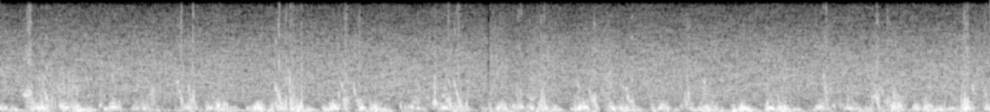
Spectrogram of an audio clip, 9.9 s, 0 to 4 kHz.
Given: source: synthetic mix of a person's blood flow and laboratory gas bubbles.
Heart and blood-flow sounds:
Doppler ultrasound of blood flow; precordium
0.21-0.84 s: bubbles
0.97-1.23 s: bubbles
1.34-1.62 s: bubbles
1.73-2.01 s: bubbles
2.10-2.31 s: bubbles
2.67-3.07 s: bubbles
3.36-3.65 s: bubbles
3.70-3.82 s: bubbles
3.97-4.71 s: bubbles
4.85-4.93 s: bubbles
5.08-5.50 s: bubbles
5.72-6.39 s: bubbles
6.77-6.94 s: bubbles
7.11-7.19 s: bubbles
7.63-7.92 s: bubbles
8.20-8.37 s: bubbles
8.45-8.58 s: bubbles
8.70-9.10 s: bubbles
9.41-9.77 s: bubbles
9.81-9.91 s: bubbles
From the record:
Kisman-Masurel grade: 242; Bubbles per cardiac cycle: several, 3 to 8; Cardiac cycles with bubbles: 100%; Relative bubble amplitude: moderate (0.250 to 0.450); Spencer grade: 3 (all of the cardiac periods contain showers or single bubble signals, but not dominating or overriding the cardiac motion signals); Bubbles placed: anywhere in the cardiac cycle

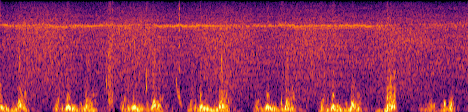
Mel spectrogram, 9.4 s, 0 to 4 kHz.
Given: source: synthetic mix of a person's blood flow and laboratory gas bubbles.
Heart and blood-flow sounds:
Doppler ultrasound of blood flow; precordium
2.10-2.29 s: bubbles
2.90-2.97 s: bubbles
3.49-3.65 s: bubbles
5.60-5.69 s: bubbles
From the record:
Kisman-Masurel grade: 121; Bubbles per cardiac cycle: 1 to 2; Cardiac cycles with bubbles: 10 to 50%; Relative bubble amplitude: barely perceptible (0.100 to 0.250); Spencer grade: 2 (many but less than half of the cardiac periods contain bubble signals, singularly or in groups); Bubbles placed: only in the low amplitude regions of the cardiac cycle

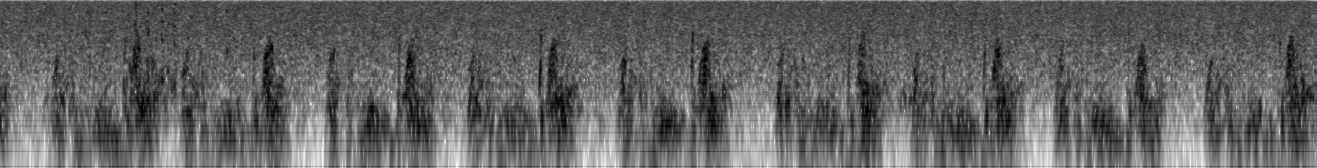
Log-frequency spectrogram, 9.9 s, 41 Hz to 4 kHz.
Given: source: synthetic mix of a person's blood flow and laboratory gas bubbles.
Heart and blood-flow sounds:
Doppler ultrasound of blood flow; precordium
0.93-1.36 s: bubbles
1.70-1.74 s: bubbles
From the record:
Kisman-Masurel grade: 211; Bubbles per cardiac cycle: several, 3 to 8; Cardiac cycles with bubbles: 1 to 10%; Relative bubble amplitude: barely perceptible (0.100 to 0.250); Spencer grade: 1 (occasional bubble signal discernible with the cardiac motion signal, with majority of cardiac periods free of bubbles); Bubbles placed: anywhere in the cardiac cycle

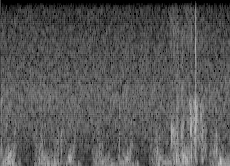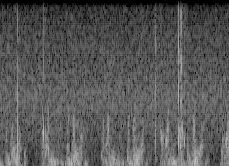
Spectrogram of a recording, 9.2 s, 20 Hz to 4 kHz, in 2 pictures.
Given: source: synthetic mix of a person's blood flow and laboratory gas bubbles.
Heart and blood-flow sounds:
Doppler ultrasound of blood flow; precordium
3.39-4.14 s: bubbles
4.90-4.98 s: bubbles
5.06-5.12 s: bubbles
5.42-5.54 s: bubbles
7.66-7.75 s: bubbles
7.78-7.85 s: bubbles
8.12-8.32 s: bubbles
From the record:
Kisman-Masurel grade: 223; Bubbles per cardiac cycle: several, 3 to 8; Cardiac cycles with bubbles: 10 to 50%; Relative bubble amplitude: loud (0.450 to 0.775); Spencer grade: 2 (many but less than half of the cardiac periods contain bubble signals, singularly or in groups); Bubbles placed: only in the low amplitude regions of the cardiac cycle

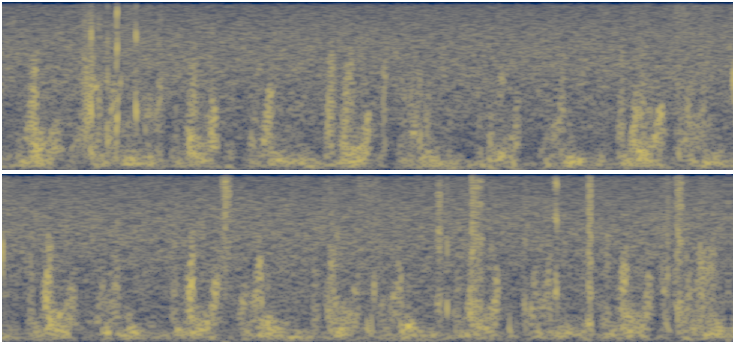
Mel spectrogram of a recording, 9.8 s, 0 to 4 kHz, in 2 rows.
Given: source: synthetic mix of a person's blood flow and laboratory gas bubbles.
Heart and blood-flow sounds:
Doppler ultrasound of blood flow; precordium
0.53-1.13 s: bubbles
4.00-4.08 s: bubbles
4.19-4.38 s: bubbles
4.50-4.78 s: bubbles
4.88-4.96 s: bubbles
6.36-6.44 s: bubbles
7.05-7.21 s: bubbles
7.27-7.44 s: bubbles
7.79-7.92 s: bubbles
8.01-8.21 s: bubbles
8.26-8.43 s: bubbles
8.57-8.65 s: bubbles
8.75-8.98 s: bubbles
9.29-9.74 s: bubbles
From the record:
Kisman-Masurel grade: 232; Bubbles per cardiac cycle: several, 3 to 8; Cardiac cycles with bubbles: 50 to 99%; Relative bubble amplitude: moderate (0.250 to 0.450); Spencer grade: 3 (all of the cardiac periods contain showers or single bubble signals, but not dominating or overriding the cardiac motion signals); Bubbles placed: only in the low amplitude regions of the cardiac cycle

